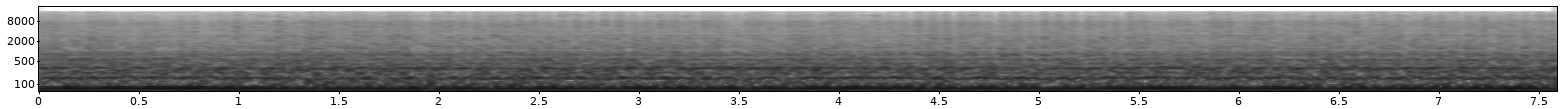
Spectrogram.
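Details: Newly built 406 small-block V8 in an S10 truck, freshly started before break-in: deep, steady idle with an even, lumpy beat and no knocks or ticks; engine running healthy.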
